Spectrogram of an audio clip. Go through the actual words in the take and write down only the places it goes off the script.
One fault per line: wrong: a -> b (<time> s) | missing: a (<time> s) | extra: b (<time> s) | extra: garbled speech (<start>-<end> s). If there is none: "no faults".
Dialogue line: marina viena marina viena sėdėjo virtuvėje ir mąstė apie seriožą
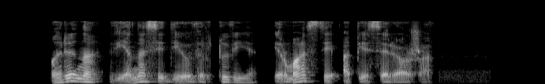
missing: marina viena (1.5 s)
